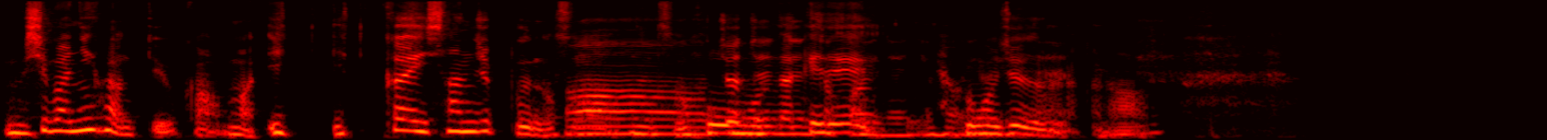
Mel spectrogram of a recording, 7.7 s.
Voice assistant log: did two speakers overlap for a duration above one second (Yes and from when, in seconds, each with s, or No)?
Yes, from 2.8 s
